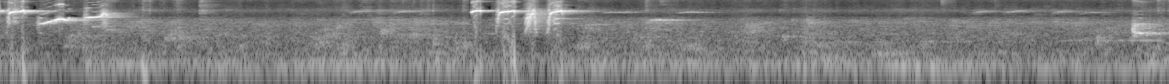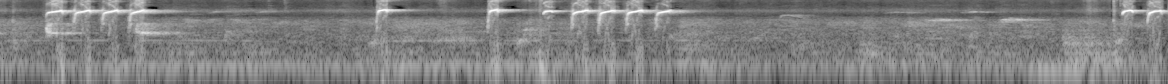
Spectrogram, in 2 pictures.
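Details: High, sharp cret cret wucit notes from a cinereous tit, used to stir other birds to call: short rapid bursts of three to five piercing whistles spread across the recording, plus single isolated chips.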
